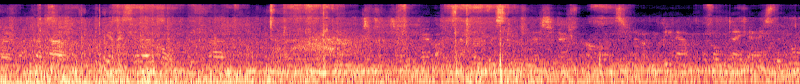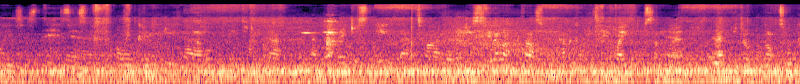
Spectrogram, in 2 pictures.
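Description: Bus interior while moving: a steady low engine and road rumble, with muffled voices of people talking in the background.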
